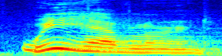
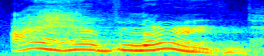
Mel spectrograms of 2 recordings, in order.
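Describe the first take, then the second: First: "we" hit louder, then falling away; stress on WE. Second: "I" set out high in a slow, deliberate phrase; stress on I. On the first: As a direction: punch "we" to include others. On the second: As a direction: lean on "I", drawing the phrase out. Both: Real, not acted. Corrects I to we.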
